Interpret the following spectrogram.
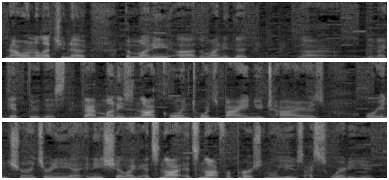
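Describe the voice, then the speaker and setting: A young man hosts his podcast alone, telling personal troubles in a halting, restart-filled monologue and swearing freely. His voice sits a little high for a man. Faint music plays underneath. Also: darkish tone. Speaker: podcast host.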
